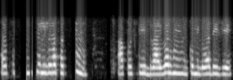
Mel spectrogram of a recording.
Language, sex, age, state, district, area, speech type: Hindi, female, 45-60, Uttar Pradesh, Ayodhya, rural, conversation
